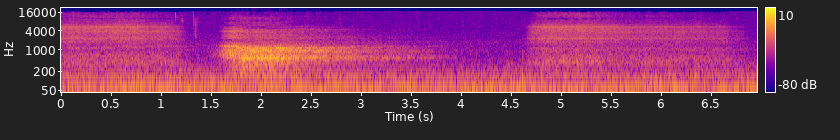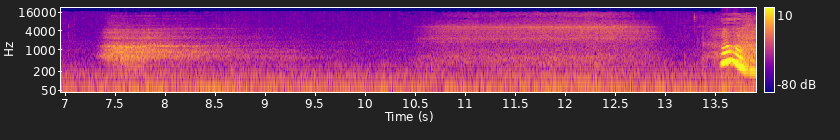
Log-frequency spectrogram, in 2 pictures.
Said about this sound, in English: Three deep breaths at your own pace.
